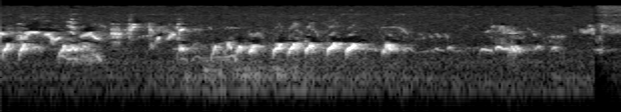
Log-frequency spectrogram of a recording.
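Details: Close European bee-eater at a colony in the Eifel, Germany: loud liquid rolling calls in a rapid series of about six, preceded and followed by higher twittering notes.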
